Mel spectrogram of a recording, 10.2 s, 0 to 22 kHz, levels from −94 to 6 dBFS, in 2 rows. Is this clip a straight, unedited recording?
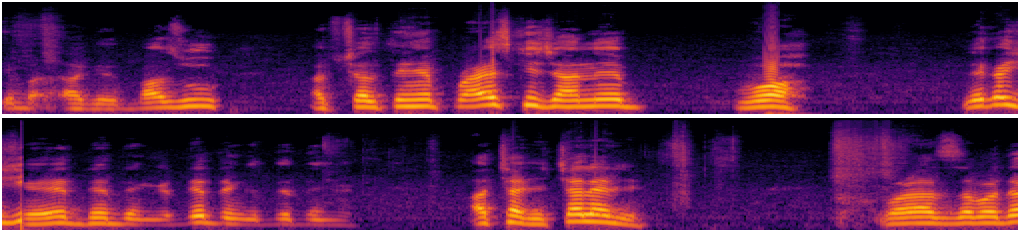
no; 1 cut; at 5.2 s

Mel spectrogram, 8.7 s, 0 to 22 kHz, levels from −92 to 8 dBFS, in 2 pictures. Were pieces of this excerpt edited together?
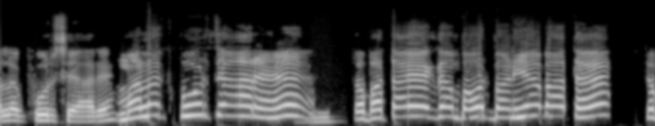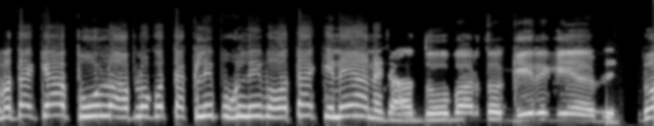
no; 0 cuts

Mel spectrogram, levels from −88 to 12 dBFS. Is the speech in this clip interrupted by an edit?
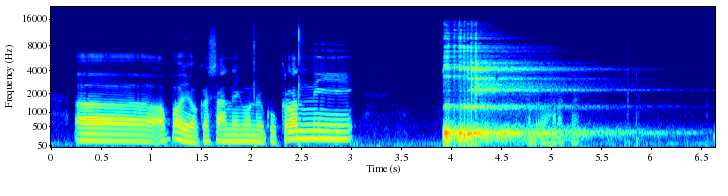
no; 0 cuts

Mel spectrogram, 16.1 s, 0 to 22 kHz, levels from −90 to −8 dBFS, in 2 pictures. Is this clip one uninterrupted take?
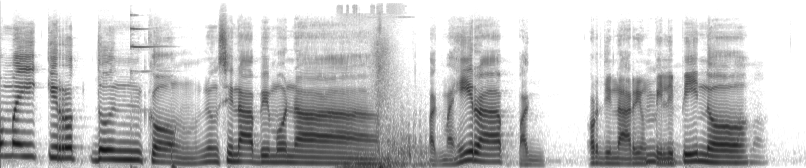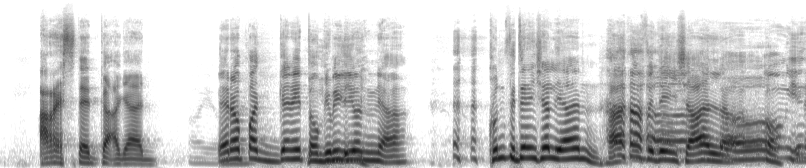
yes; 0 cuts

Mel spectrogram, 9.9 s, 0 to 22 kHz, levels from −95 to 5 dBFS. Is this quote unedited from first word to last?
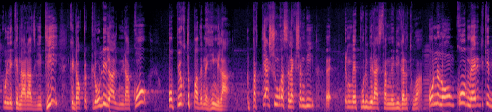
no; 2 cuts; at 4.6 s, 8.4 s

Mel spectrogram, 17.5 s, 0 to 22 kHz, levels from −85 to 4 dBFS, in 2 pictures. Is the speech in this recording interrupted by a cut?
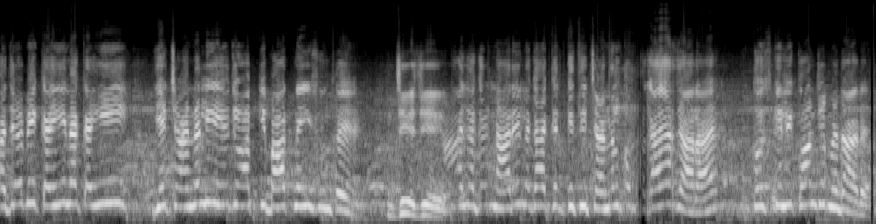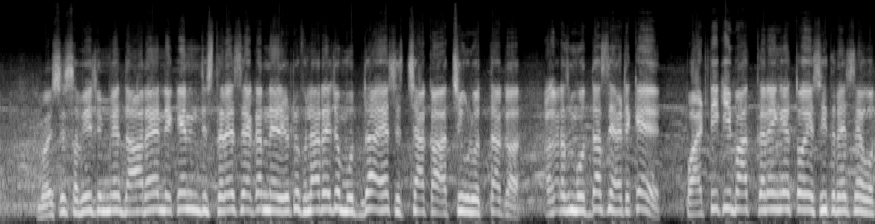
no; 0 cuts

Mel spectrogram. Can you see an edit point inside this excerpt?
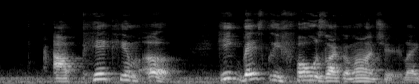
no; 0 cuts

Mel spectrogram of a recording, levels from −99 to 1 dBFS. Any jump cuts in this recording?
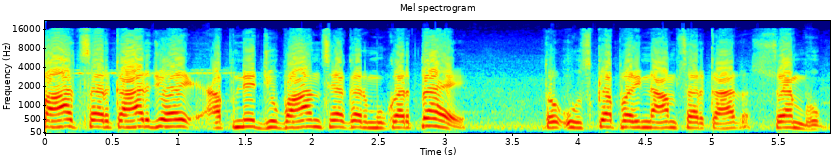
no; 0 cuts

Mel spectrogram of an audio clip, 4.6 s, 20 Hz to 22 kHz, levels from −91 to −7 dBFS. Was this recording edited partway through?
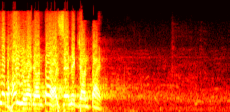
no; 0 cuts

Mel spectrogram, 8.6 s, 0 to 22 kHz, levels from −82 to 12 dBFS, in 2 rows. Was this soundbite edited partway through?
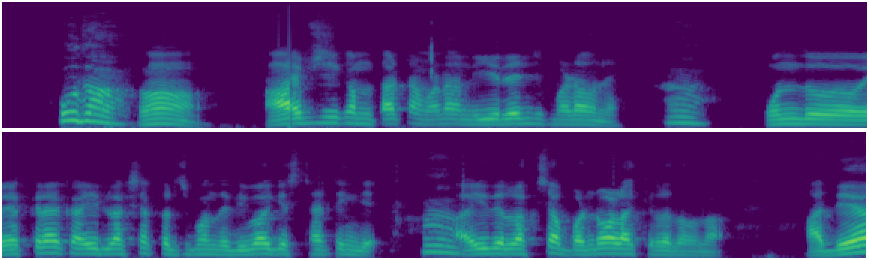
yes; 1 cut; at 1.4 s

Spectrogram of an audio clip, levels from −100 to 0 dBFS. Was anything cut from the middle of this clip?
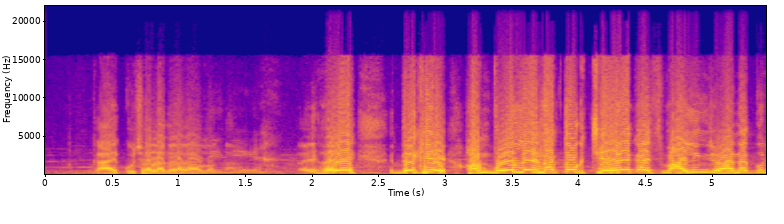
yes; 1 cut; at 1.3 s

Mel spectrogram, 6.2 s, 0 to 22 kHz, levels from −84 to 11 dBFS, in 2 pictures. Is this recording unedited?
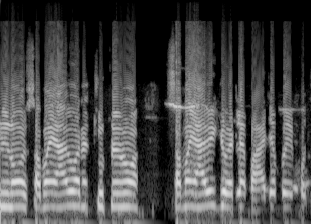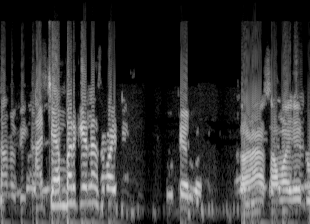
no; 1 cut; at 3.2 s

